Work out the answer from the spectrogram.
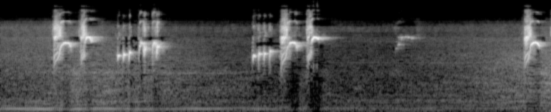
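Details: Lively singing of a greater green leafbird: clusters of sharp whistled notes and short rising trills, a soft single note mid-way and a final burst after a quiet gap, faint low hum behind.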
